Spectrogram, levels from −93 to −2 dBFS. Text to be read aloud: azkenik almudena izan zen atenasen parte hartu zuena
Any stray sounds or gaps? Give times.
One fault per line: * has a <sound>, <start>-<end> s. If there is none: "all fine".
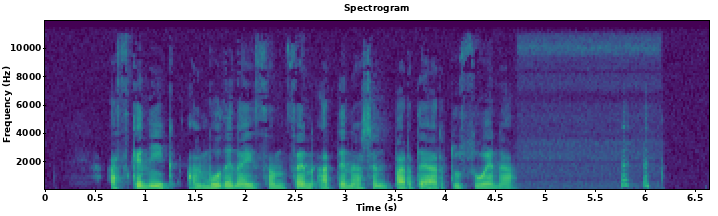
* has a laugh, 5.8-6.1 s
